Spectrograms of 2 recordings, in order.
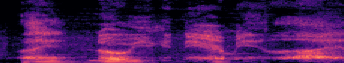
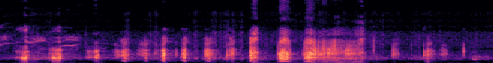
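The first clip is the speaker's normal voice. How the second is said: whispered evil laugh. Acted.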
